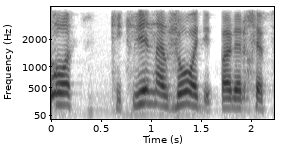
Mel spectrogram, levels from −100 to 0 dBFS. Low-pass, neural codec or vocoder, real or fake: 3.6 kHz; codec, 16 kHz, 1 kbps, FunCodec, trained on LibriTTS, 50 frames a second; fake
